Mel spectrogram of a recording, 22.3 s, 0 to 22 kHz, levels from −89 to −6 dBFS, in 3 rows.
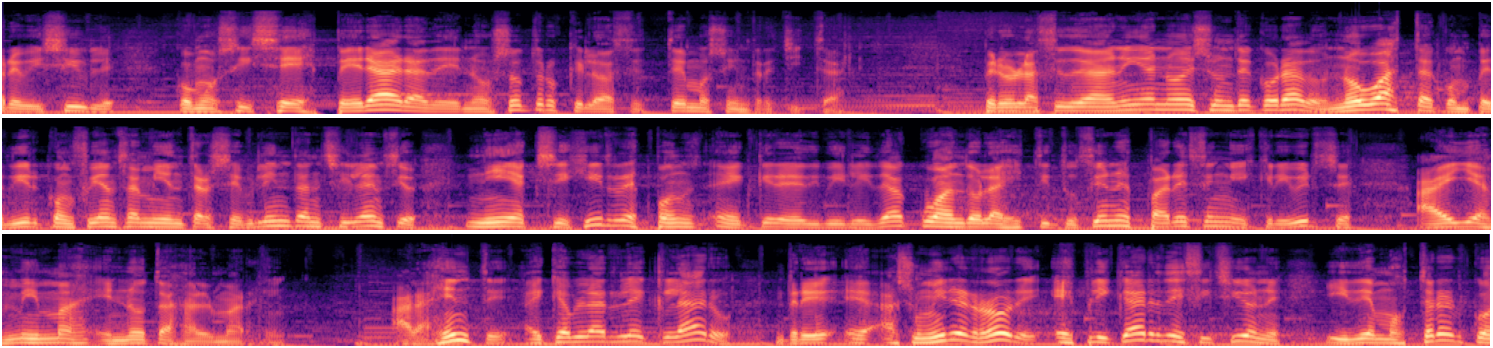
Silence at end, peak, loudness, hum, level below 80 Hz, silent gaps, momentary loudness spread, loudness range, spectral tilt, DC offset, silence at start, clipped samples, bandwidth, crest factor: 0 s; 0 dBFS; -18 LUFS; none; -36 dBFS; none; 10 LU; 4 LU; -6 dB/octave; under 0.1%; 0 s; under 0.1%; 15.5 kHz; 18 dB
